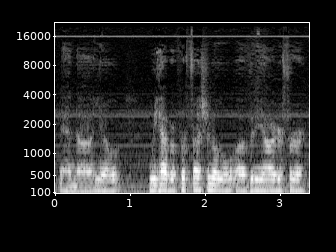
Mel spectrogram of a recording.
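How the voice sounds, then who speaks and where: A man co-hosting a wrestling talk show, chatting casually, laughing often and filling pauses with "uh". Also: mid-range voice, flat delivery, mellow, a little hiss or hum, rough recording. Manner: chatty, laughs often, heavy use of "uh" fillers. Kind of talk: casual commentary chat.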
